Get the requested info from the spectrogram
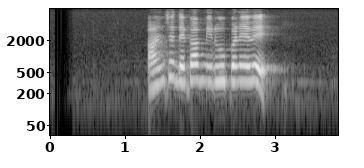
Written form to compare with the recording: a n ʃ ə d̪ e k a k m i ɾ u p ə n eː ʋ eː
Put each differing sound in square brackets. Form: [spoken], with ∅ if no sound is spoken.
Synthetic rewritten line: a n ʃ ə d̪ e k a k [n] i ɾ [uː] p ə n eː ʋ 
